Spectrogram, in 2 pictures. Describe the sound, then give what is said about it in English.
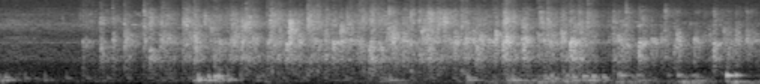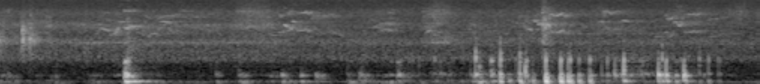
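An audience breaks into a burst of applause that swells, holds steady for several seconds, then thins out to a few scattered claps near the end. No one speaks. “Big round of applause”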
